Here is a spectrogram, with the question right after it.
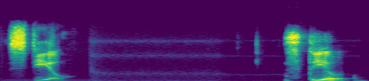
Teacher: Okay, when there is not an S, you're saying steels. All right, instead of steels, end on the L. The word is steel.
